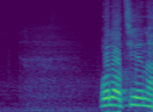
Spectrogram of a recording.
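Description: A man speaks steadily into a microphone, like a news presenter.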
